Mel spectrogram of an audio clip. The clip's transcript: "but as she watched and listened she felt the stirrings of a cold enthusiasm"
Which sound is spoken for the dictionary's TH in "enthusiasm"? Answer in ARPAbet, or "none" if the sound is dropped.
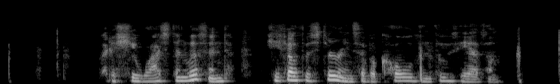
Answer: TH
